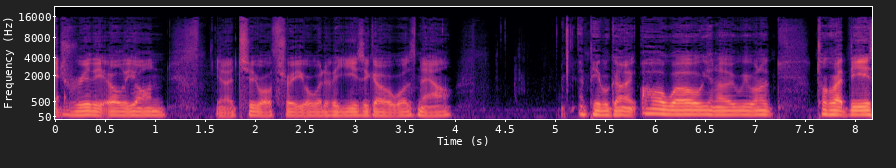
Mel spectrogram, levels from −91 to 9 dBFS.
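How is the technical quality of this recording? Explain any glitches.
The recording has one fault that runs through the whole speech clip: crude rate conversion. Its sample rate was changed by simply dropping the nearest samples, with no filtering, which fits a conversion from 48 kHz down to 44.1 kHz. The dropped samples recur in a fixed pattern, creating shifted, inharmonic copies of the speech, roughly 30 dB below it, heard as a gritty, inharmonic fizz that tracks loud and high-pitched sounds.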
